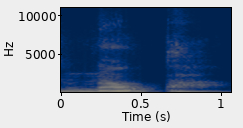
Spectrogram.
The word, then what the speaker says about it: Ñawpa: So this concept, Ñawpa, it's pronounced Ñawpa, literally means in front, but it refers to the past.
